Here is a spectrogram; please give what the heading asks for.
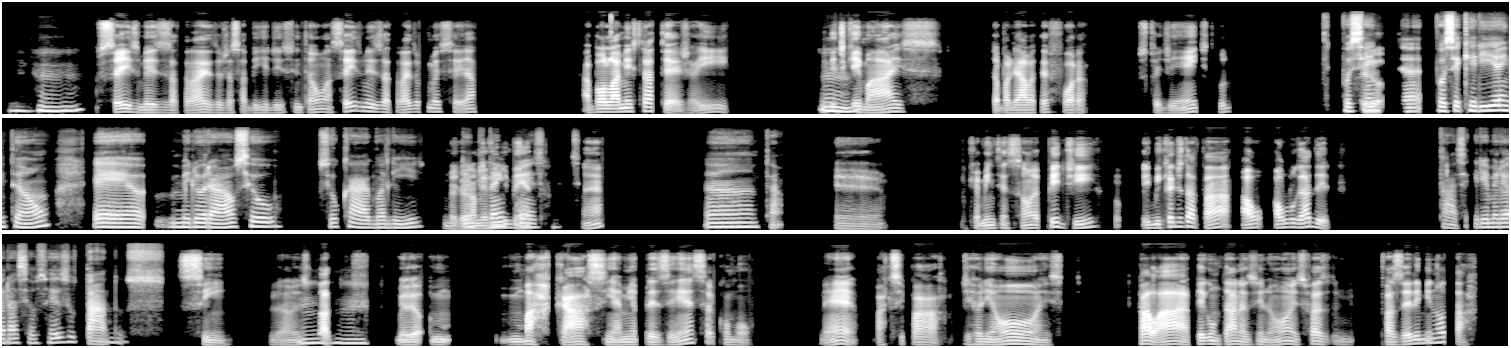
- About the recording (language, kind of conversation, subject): Portuguese, advice, Como pedir uma promoção ao seu gestor após resultados consistentes?
- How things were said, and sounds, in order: tapping; other background noise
